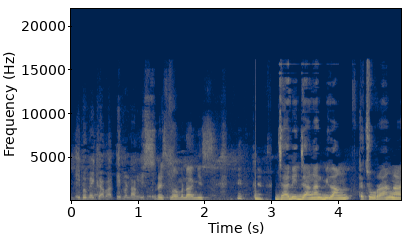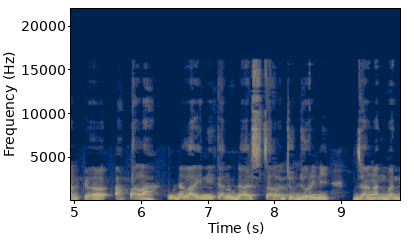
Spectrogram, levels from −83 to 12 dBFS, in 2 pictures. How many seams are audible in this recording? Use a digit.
2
